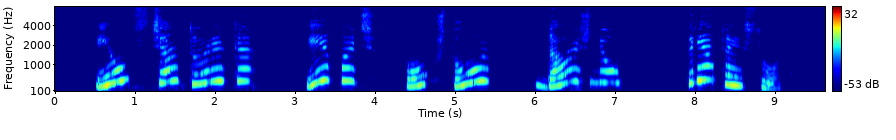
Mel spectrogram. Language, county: Lithuanian, Panevėžys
